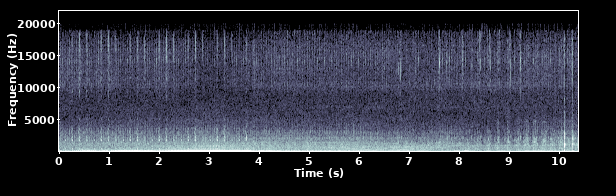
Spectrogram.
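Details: 2009 Nissan Altima with check engine light, P0300 and heavy engine shake: lumpy petrol idle with sharp snapping clicks as cylinder 2's ignition coil arcs visibly, causing a misfire.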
